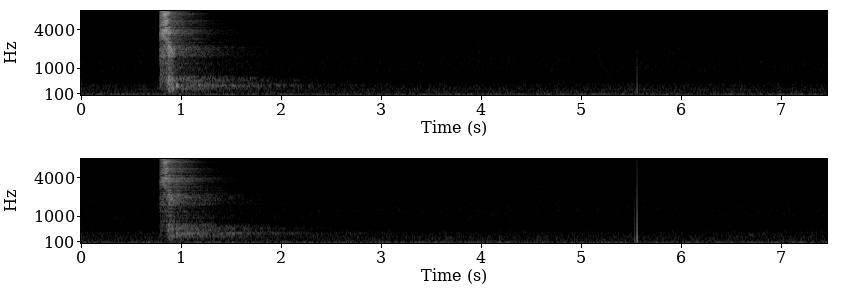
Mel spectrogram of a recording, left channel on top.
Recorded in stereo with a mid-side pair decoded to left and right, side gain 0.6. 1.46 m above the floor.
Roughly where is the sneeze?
Ahead left.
